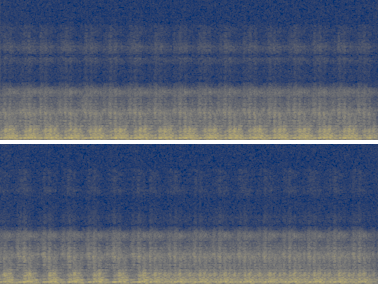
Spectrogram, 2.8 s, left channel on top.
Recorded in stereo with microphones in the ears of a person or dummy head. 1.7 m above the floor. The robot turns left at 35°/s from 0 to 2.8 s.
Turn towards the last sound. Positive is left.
No sound to turn to.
